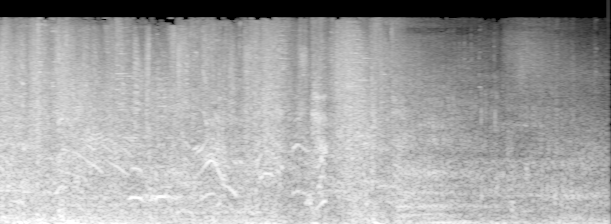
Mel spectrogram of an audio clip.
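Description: Magic spells whoosh and swirl in a fight.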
